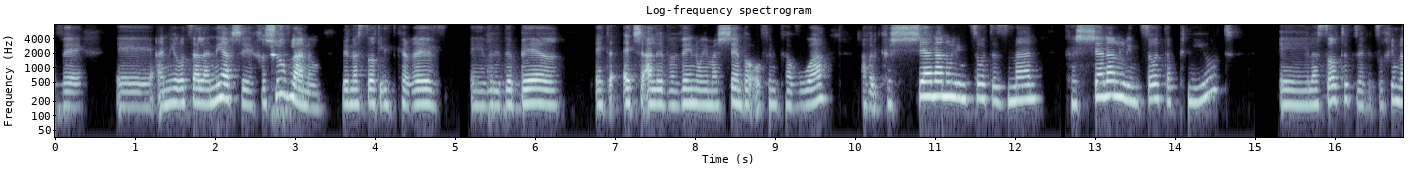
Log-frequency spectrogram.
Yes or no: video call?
yes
